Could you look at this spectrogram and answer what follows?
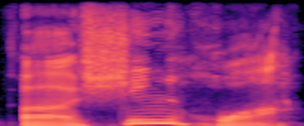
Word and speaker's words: Xinhua: was a report that came out through the Xinhua News Service. Did I pronounce that right? That's your area of expertise more than mine. Xinhua.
